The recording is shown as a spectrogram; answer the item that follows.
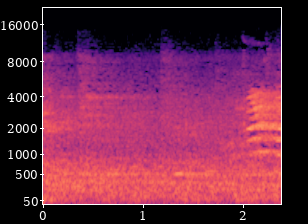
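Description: Indistinct voices over the steady background noise of a large indoor badminton hall, with no shuttle hits or shoe squeaks.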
